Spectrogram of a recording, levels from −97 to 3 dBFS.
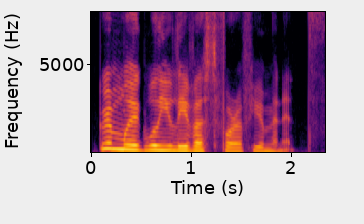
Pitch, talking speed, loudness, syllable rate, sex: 230 Hz, 230 wpm, -16 LUFS, 5.9 syllables/s, female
